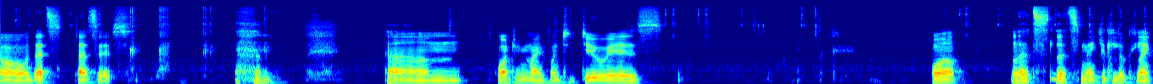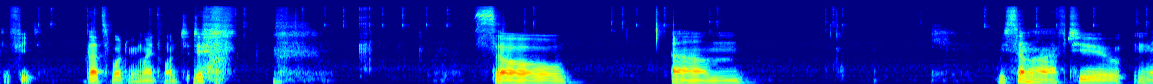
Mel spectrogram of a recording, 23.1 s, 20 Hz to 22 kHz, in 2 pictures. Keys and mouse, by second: 2.0 Tab, 3.2 z, 5.7 click, 6.0 s, 6.9 g, 7.4 z, 8.8 s, 11.6 z, 12.8 g, 12.8 r, 13.2 s, 14.9 z, 17.4 g, 19.1 g, 20.3 middle click.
